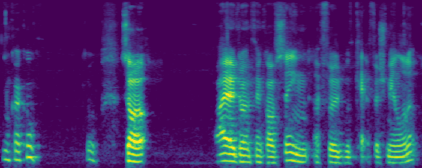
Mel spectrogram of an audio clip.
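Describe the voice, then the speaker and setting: A male livestream host with a croaky morning voice, asking easygoing, hedging questions. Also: mid-range voice, measured pace, a bit bright. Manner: easygoing, says cool a lot, hedging questions. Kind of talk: casual interview questions.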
